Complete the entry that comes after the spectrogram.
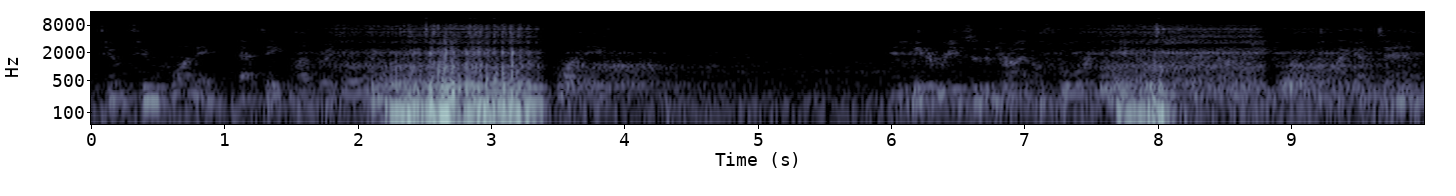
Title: The Snore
